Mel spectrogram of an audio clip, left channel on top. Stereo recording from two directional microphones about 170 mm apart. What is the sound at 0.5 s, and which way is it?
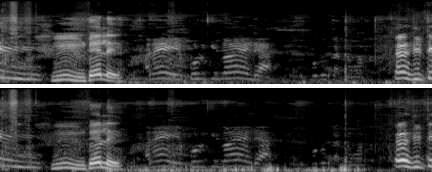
Speech, 55° right (ahead or behind).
